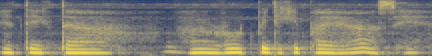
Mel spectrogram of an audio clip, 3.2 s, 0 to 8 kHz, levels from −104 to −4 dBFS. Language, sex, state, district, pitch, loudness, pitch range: Nagamese, female, Nagaland, Dimapur, 205 Hz, -16 LUFS, 200-215 Hz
